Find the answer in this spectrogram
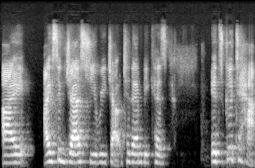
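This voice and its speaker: At a moderate pace, a woman talks with a medium pitch in an ordinary speaking voice. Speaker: escrow officer. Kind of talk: training class.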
